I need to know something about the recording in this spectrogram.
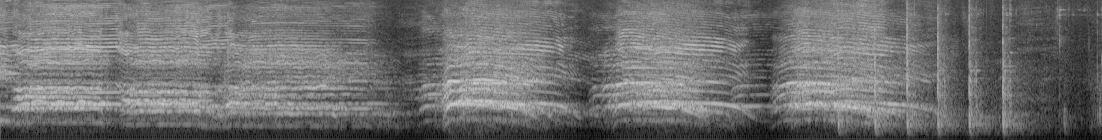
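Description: A crowd sings loudly together, close by.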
